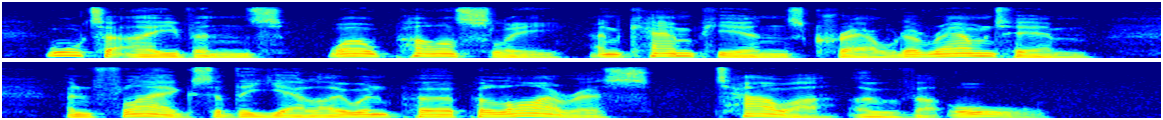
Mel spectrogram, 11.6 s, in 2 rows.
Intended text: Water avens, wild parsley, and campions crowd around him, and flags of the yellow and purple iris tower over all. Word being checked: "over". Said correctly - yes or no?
yes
